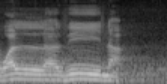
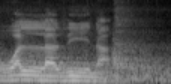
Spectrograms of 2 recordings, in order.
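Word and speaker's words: وَالَّذِينَ: Cara membacanya dengan mengidegamkan atau mentasdidkan pada huruf lam dan huruf nun. Ya, contoh walladzina ya walladzina. Jadi mengindamkan huruf lam atau mentasdidkan.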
